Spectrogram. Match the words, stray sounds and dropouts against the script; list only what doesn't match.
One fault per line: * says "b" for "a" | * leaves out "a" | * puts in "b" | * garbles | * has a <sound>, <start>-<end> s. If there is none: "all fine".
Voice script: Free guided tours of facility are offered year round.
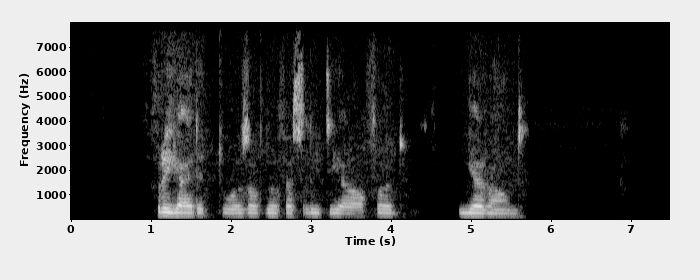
* puts in "the"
